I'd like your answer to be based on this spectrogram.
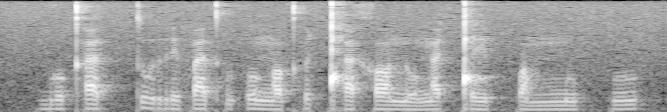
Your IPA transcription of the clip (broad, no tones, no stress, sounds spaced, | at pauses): ɡ o kʰ a tː u r e p a tʼ u ʔ o ŋ ɒ kʰ ɵ ǃʰ a x ɒ n o ŋ a ǃ e pː ɒ mː u pː u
